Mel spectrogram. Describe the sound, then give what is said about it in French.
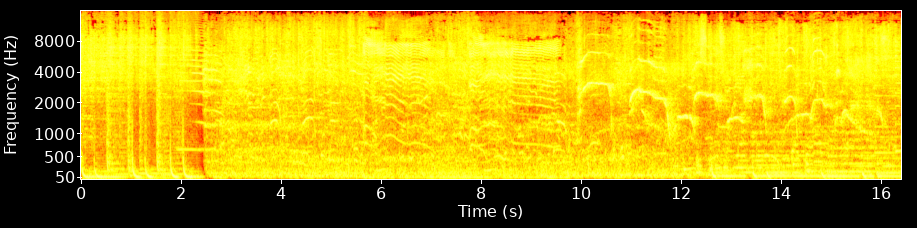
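Several young children cry and shout over a busy, noisy background of chatter, with high wailing cries and squeals rising and falling continuously throughout. “Ce concept des vacances avec les cris d'enfants autour de vous, est-ce que ça vous attire”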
